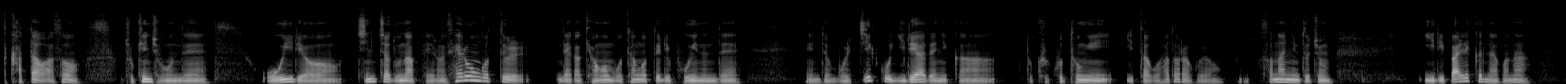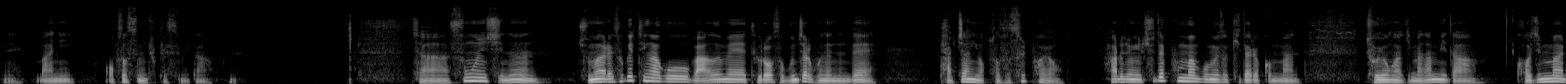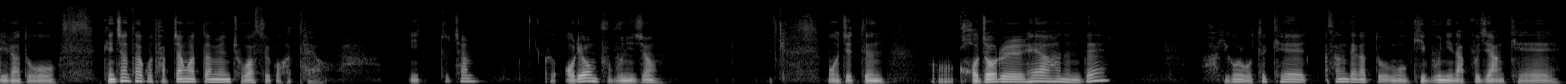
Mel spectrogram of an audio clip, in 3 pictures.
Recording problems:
none

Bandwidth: 15.5 kHz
